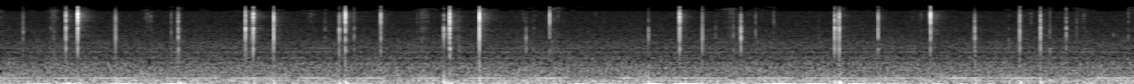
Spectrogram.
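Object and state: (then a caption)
Himalayan rock salt lamp. Long painted nails tap quickly on a large, rough, glowing pink Himalayan rock salt lamp, a solid salt block lit from inside and held in both hands. The taps come as quiet, dry, bright clicks with almost no ring, scattered irregularly over a steady low hum.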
